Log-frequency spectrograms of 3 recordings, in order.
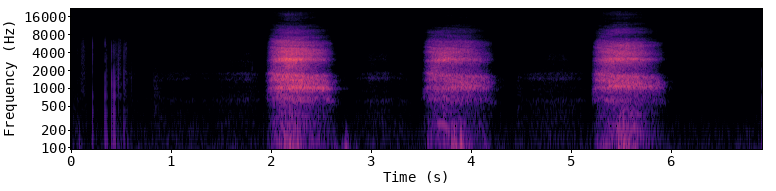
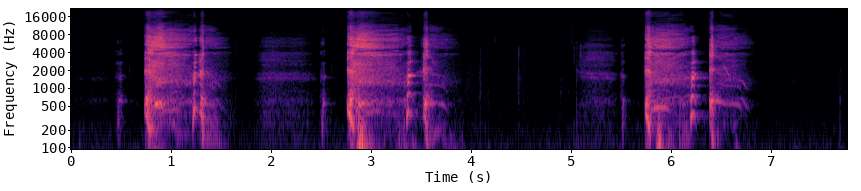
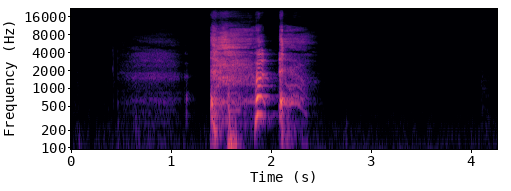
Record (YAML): exhalation_length: 6.9 s
exhalation_amplitude: 10185
exhalation_signal_mean_std_ratio: 0.37
three_cough_length: 7.8 s
three_cough_amplitude: 20633
three_cough_signal_mean_std_ratio: 0.35
cough_length: 4.3 s
cough_amplitude: 14058
cough_signal_mean_std_ratio: 0.29
survey_phase: beta (2021-08-13 to 2022-03-07)
age: 65+
gender: Female
wearing_mask: 'No'
symptom_none: true
smoker_status: Ex-smoker
respiratory_condition_asthma: false
respiratory_condition_other: true
recruitment_source: REACT
submission_delay: 1 day
covid_test_result: Negative
covid_test_method: RT-qPCR
influenza_a_test_result: Negative
influenza_b_test_result: Negative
